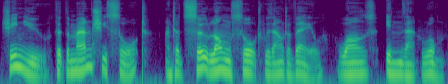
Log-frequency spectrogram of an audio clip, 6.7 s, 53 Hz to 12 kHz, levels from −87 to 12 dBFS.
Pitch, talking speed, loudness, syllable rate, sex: 110 Hz, 160 wpm, -18 LUFS, 3.3 syllables/s, male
